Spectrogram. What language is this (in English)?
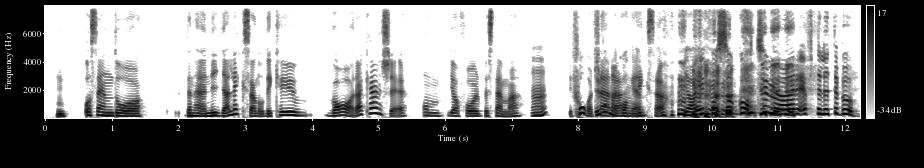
Swedish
